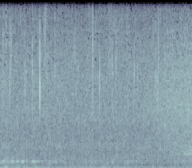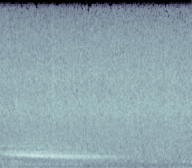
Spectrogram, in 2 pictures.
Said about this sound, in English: Sudden rain, high winds. Less than ideal for fishing without rain gear, but better fishing for me. Forecast didn't call at all for rain today.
